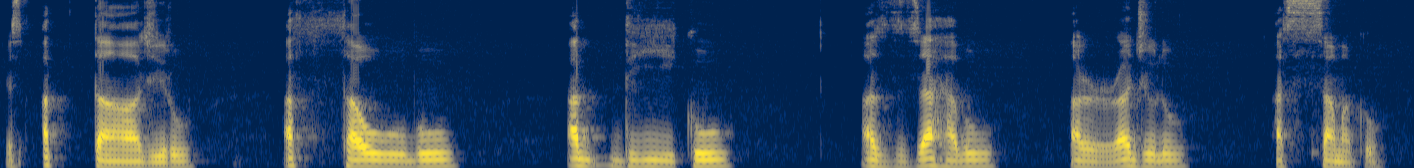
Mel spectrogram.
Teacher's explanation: pronounced by bringing the tip of the tongue just in front or just near the teeth, and those letters are called huruf shams.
